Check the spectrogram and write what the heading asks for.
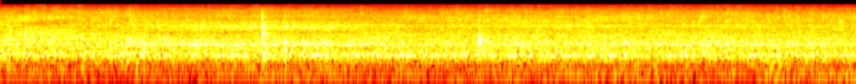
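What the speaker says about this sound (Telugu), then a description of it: "చూస్తురుగా నూనెలా ఎట్లా ఉడుకుతుందో మంచిగా" Oil for goat head curry sizzling and bubbling in a pot, a soft steady hiss with faint crackles and a couple of sharp pops, close by and with no talk over it.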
